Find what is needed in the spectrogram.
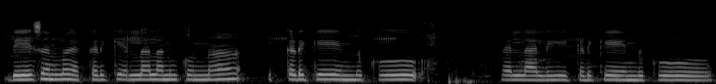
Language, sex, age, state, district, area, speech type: Telugu, female, 18-30, Andhra Pradesh, East Godavari, rural, spontaneous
